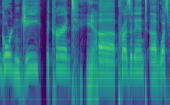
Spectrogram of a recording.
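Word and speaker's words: Gordon Gee: Fun fact, it's a hard G. It's E. Gordon G. Gordon G.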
